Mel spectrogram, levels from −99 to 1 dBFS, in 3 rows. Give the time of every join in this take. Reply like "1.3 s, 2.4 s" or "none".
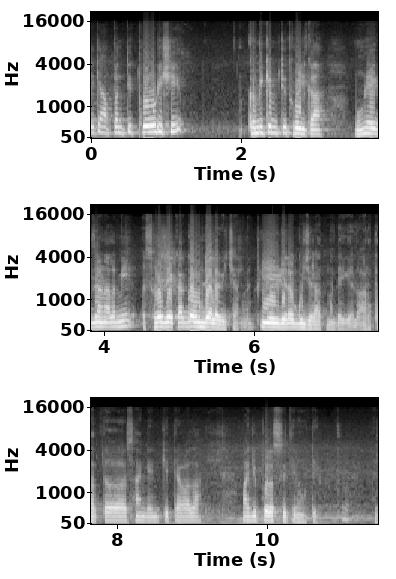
5.9 s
